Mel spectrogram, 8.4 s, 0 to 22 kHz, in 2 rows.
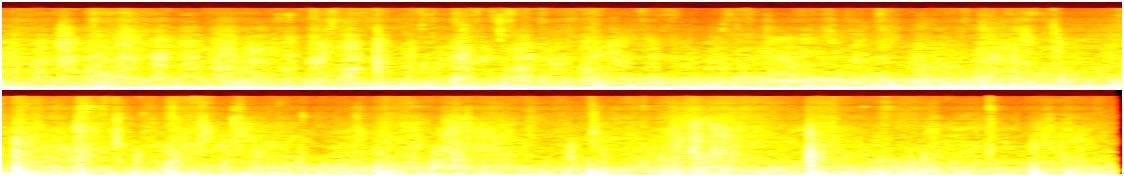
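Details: Female German Shepherd hiking an ice cave trail in summer, after a difficult climb into dark caves, panting: rough, breathy, noisy puffs in an irregular run of roughly 74 per minute, with occasional sharp clicks and scuffs.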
